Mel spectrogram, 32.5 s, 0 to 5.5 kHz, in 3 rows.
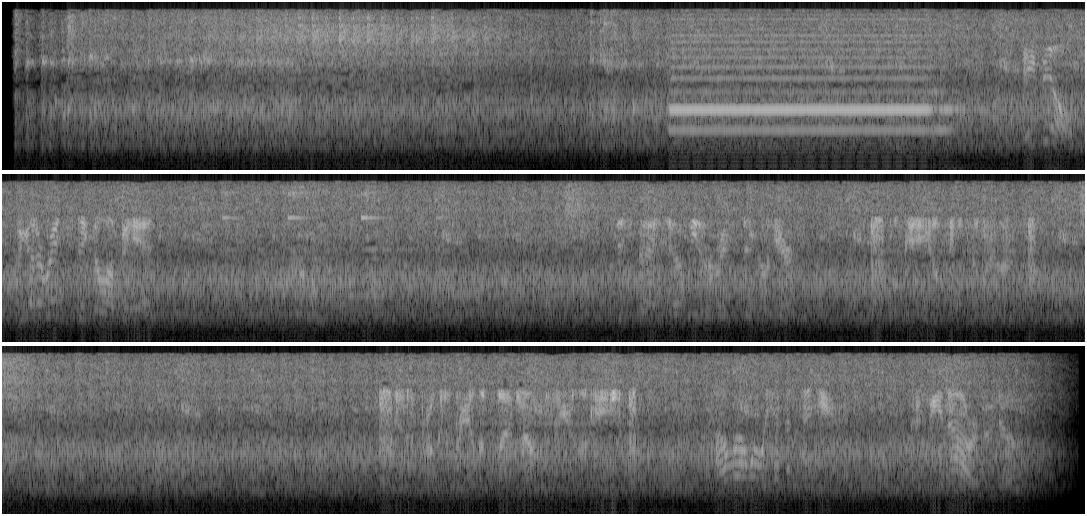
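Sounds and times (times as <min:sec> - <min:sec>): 
Alco FA1 diesel locomotive: 0:00.1 - 0:32.4.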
